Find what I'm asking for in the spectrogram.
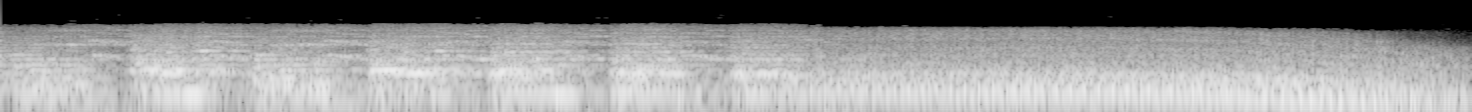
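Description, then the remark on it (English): The engine of the Black Beauty car runs as it heads out the south road toward a deserted brickyard, revving in several short surges before settling into a steady drone whose pitch slowly sinks as the vehicle eases off. No one speaks. “Come on, Cato, we'll take the Black Beauty again and investigate that deserted brickyard on the south road.”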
